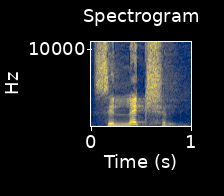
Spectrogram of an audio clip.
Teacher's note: So, in this word, the syllable immediately coming before shun is lek. So, lek is stressed. So, we say selection, and this rule is universal.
